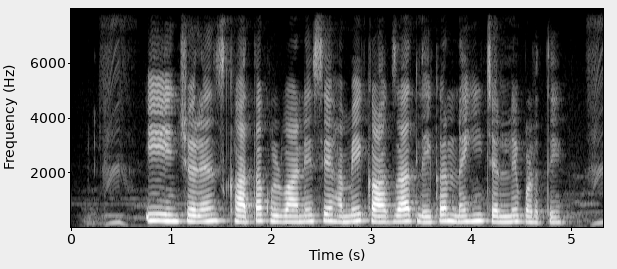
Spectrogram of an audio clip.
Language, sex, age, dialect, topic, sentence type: Hindi, female, 18-24, Kanauji Braj Bhasha, banking, statement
